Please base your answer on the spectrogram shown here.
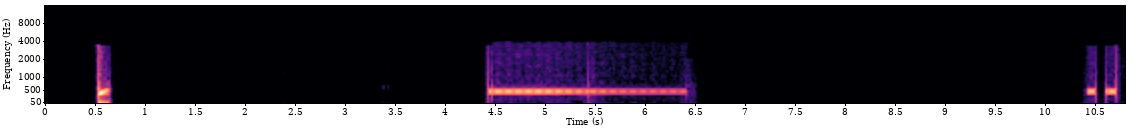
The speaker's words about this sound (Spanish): Se colgó la llamada. ¿Qué pasó?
